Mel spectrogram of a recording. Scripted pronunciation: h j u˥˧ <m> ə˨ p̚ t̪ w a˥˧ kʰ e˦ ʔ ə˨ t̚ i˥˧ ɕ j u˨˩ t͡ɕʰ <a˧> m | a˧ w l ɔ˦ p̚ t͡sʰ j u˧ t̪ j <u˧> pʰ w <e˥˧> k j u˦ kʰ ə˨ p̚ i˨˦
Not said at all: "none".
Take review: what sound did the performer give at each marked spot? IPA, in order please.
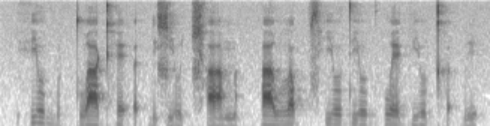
b, a˧, u˧, e˥˧

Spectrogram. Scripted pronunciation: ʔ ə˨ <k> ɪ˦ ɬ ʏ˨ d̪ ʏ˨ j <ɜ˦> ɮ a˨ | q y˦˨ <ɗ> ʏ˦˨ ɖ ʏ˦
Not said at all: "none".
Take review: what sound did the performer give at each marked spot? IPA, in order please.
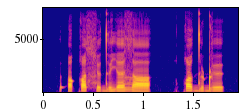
q, ɛ˦, d̪

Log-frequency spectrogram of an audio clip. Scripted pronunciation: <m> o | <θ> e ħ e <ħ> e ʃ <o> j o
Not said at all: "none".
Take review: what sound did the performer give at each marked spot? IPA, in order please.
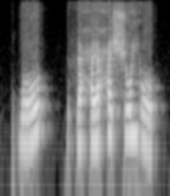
ɓ, θ, ħ, o

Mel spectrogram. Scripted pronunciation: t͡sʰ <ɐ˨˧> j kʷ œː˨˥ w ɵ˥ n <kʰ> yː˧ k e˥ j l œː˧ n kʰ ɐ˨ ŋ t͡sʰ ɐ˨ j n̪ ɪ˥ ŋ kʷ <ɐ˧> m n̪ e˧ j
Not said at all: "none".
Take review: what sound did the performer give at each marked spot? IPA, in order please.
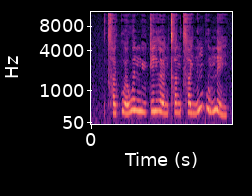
ɐ˨˥, ŋ, ɐ˨˥

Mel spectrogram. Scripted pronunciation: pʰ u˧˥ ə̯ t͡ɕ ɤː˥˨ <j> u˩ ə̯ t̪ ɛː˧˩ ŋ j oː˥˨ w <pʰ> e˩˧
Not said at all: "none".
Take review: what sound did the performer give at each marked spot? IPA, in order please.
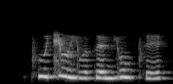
j, pʰ

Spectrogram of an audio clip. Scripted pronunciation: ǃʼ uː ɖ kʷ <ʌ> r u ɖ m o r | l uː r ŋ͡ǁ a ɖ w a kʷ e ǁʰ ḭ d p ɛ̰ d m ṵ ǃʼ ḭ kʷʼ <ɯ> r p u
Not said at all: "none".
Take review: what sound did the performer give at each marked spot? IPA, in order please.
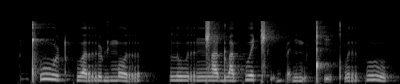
ʌ, ɯ

